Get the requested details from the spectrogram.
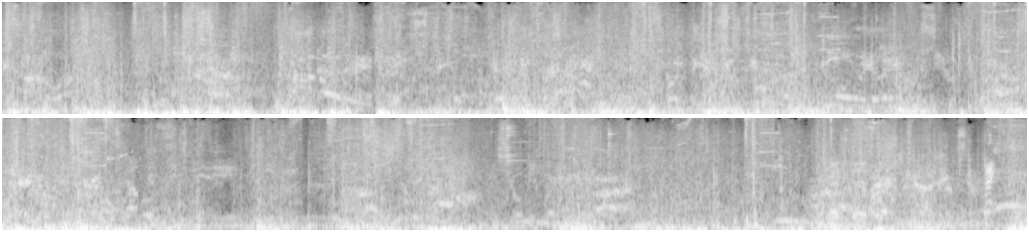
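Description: Rapid gunfire and blasts from a game ring out.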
